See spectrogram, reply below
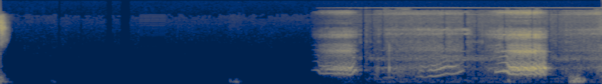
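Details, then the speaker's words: Harsh noisy breaths with a high-pitched musical tone in an acutely ill child, presented as a paediatric example of upper airway narrowing, infective or non-infective cause; high-pitched inspiratory stridor. "It's a high-pitched inspiratory stridor, right? This is a high-pitched inspiratory stridor, maybe due to an upper airway issue. It can be infective or non-infective, right?"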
